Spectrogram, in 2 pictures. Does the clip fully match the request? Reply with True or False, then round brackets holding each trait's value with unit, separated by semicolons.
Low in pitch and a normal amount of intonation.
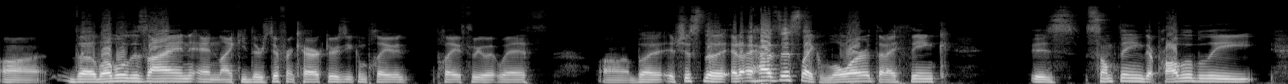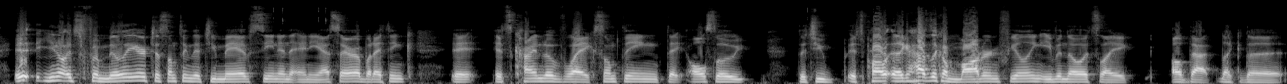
True (125 Hz; 3.4 semitones)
